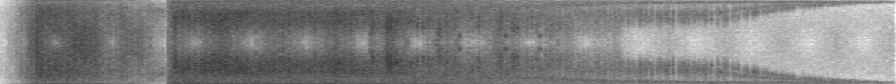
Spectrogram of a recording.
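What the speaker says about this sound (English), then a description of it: "another explosion fades to a white" Explosion from The House of the Dead arcade game, a loud rumbling boom after a brief cutoff that swells again and slowly fades over several seconds.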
